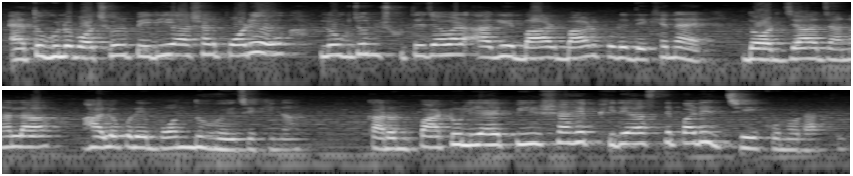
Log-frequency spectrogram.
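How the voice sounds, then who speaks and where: A woman's voice: fairly high pitch, normal speed, a little mellow. A woman reading a scripted suspense story in a dramatic storytelling manner. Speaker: narrator of a horror audio story. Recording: echoing studio voice with music underneath. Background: background music.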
